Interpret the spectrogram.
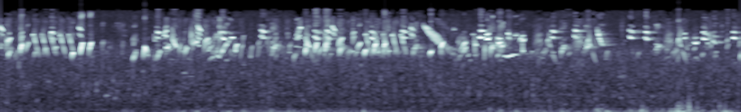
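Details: Several European goldfinches in group song used to encourage silent males to sing: continuous high, rapid twittering and liquid chirps, overlapping, with a steady low background hum.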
